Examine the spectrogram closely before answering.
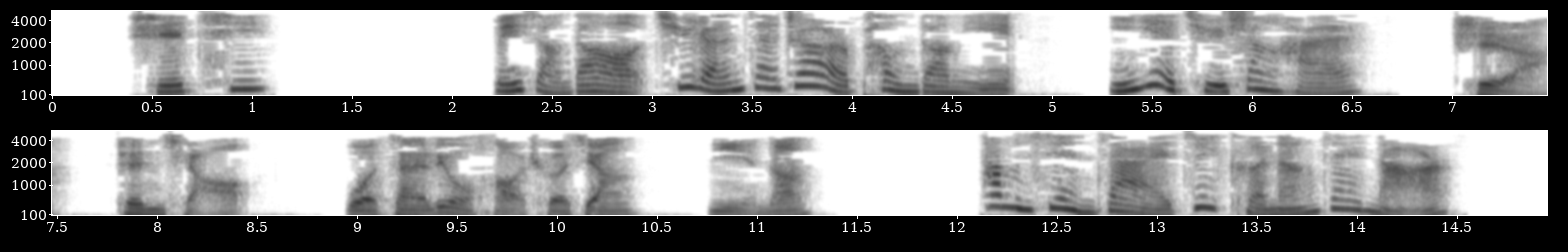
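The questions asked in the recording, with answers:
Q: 他们现在最可能在哪儿?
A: 火车上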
